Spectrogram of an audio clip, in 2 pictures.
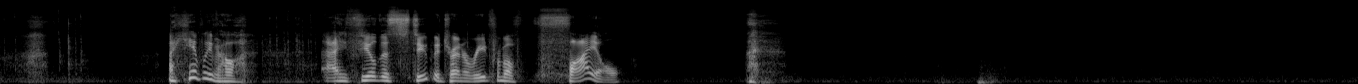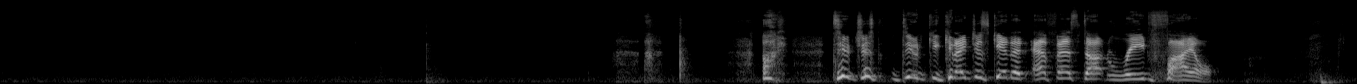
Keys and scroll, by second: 0.4 ctrl+d, 1.8 ctrl+w, 1.9-3.4 typing, 2.1 ctrl+w, 2.2 ctrl+o, 2.3 ctrl+c, 5.5 alt+{.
